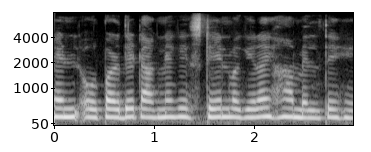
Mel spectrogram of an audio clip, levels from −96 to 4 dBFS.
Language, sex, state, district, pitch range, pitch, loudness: Hindi, female, Haryana, Jhajjar, 215-225 Hz, 220 Hz, -14 LUFS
